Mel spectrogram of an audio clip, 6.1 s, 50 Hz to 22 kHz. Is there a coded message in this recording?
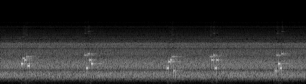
Yes: five-tone selective call (EIA) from 0.4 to 5.7 s, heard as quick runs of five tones, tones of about 30 ms, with radio hiss and room echo. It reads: 36572 81953 14570 75815 08319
